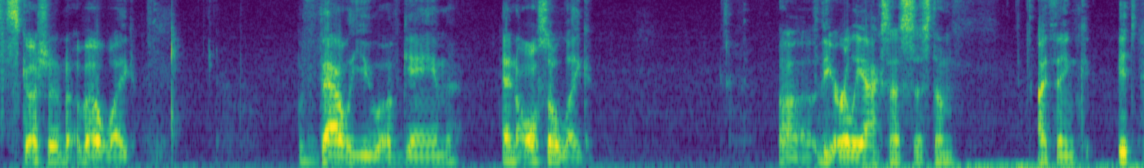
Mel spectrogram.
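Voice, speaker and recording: Bright-voiced man rambling on a game stream. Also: medium pitch. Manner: rambling, earnest, opinionated. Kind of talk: casual gaming stream commentary.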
